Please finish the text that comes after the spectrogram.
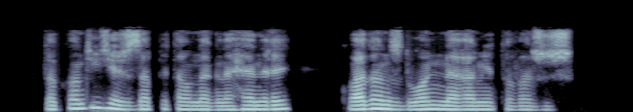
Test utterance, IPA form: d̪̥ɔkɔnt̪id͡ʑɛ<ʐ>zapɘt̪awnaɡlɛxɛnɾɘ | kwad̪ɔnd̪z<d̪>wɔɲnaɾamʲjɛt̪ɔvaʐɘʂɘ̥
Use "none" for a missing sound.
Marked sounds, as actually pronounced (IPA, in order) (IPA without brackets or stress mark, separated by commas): ʐ, d̪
